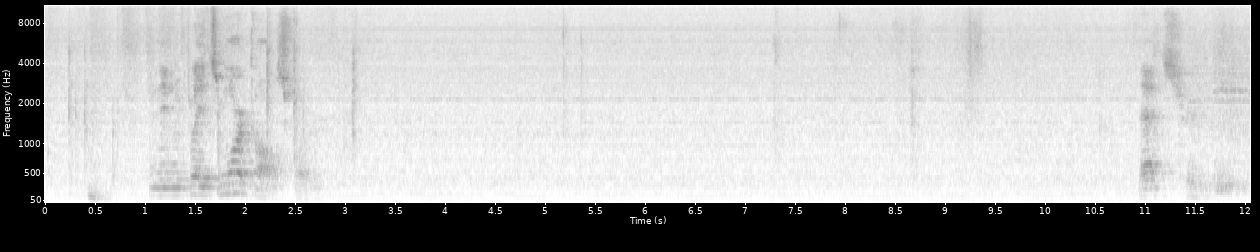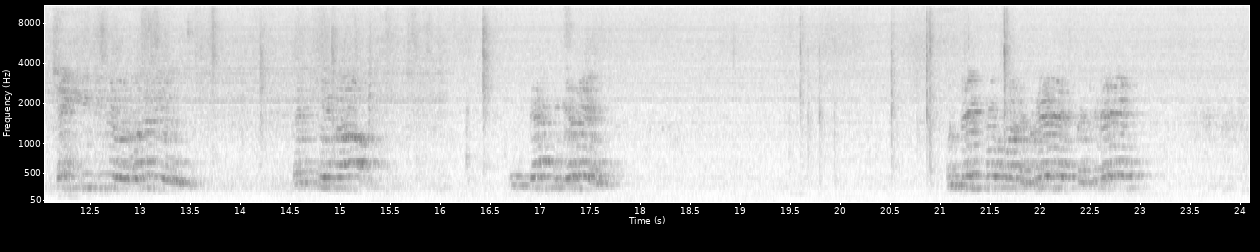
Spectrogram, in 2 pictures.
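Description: An older man talks calmly, pausing between phrases.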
